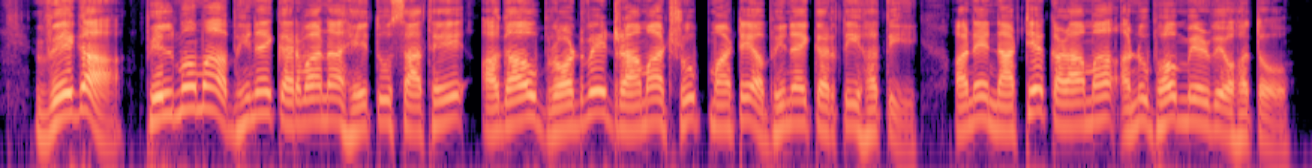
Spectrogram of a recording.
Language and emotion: Gujarati, neutral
